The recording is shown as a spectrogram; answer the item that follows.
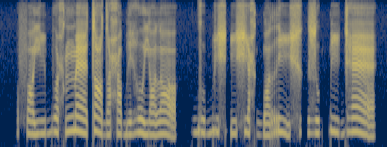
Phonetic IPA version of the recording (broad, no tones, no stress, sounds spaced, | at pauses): f ɒ j i b o ħ ŋ͡m æ t ɒ dˤ e ħ ɒ b e ɦ o j ɒ l ɒ | ɡ u b i x ʔ i x i ħ ɡ͡b ɒ r i x | z u k͡p i ɡʱ æ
